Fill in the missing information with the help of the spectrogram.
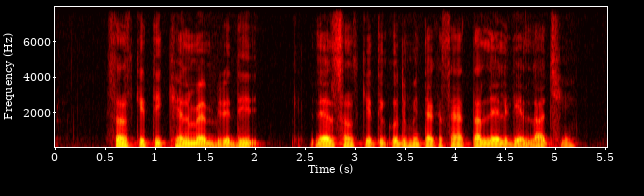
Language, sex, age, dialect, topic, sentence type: Maithili, male, 36-40, Southern/Standard, banking, statement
